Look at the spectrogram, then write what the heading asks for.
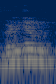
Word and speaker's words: Vizhinjam: So he said that look, that is not the way it is spelled. So that is not the way it is pronounced.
